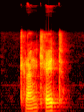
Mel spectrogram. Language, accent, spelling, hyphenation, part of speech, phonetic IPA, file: German, Austria, Krankheit, Krank‧heit, noun, [ˈkʁaŋkˌhaɪ̯t], De-at-Krankheit.ogg
- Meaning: 1. sickness, illness 2. disease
